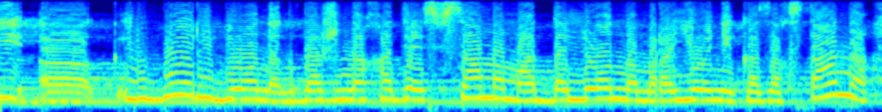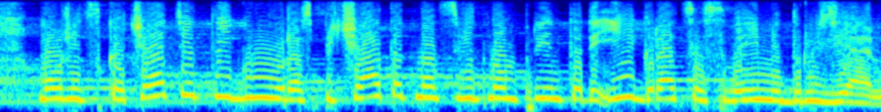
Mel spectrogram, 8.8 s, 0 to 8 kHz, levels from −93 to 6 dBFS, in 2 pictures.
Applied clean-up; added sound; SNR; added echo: none; Harp; 16 dB; none.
